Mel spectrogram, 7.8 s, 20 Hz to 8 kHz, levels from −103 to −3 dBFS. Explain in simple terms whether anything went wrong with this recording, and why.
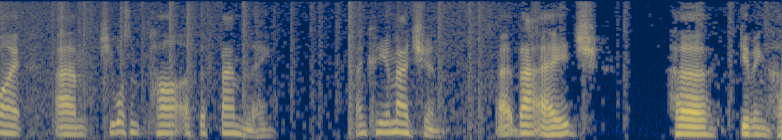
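Throughout the recording, the background drops and breaks up into twinkling specks. That's overdone noise removal: a noise reduction tool set too strong cut frequency bands near its idea of the noise, taking quieter parts of the voice along.

From about 3.74 to 5.83 seconds, the voice and the background swell together, growing gently louder over roughly two seconds. That's automatic gain rising: the automatic gain control judged the sound too quiet and slowly raised its level.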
